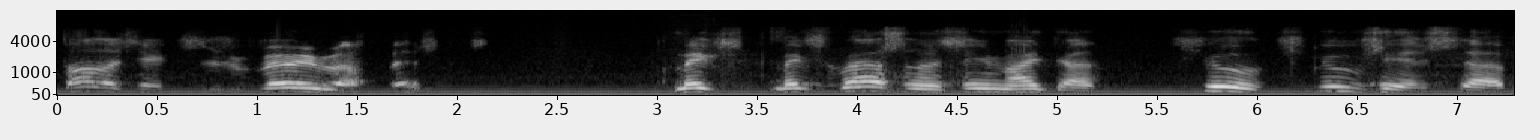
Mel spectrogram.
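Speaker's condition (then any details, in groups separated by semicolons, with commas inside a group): Throat cancer; quit podcasts over it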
